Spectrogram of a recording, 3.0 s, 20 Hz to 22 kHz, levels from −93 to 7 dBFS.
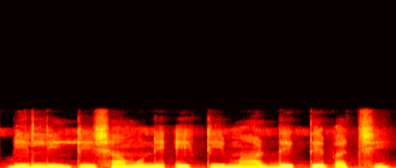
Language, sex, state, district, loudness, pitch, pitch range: Bengali, female, West Bengal, Cooch Behar, -15 LUFS, 215 Hz, 210-225 Hz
